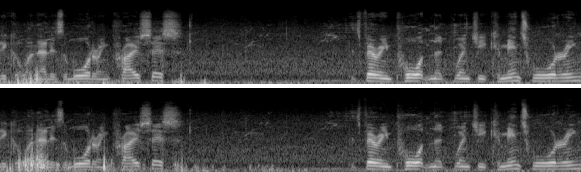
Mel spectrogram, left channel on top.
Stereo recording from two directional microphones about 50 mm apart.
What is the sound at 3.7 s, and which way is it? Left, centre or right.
Speech, left.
